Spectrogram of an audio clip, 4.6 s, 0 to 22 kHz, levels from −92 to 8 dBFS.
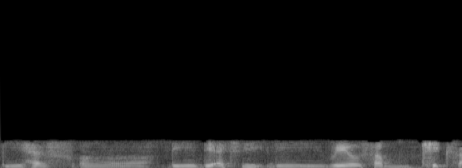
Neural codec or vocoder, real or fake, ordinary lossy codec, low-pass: codec, 16 kHz, 6 kbps, DAC; fake; MP3, 16 kbps; 3.6 kHz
